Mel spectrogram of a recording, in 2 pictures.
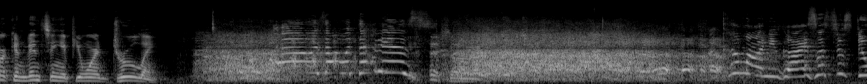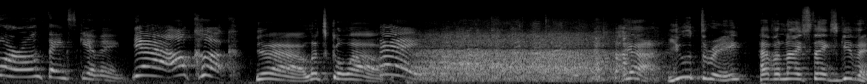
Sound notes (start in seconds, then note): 1.9 audience laughter; 5.7 audience laughter; 12.7 audience laughter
